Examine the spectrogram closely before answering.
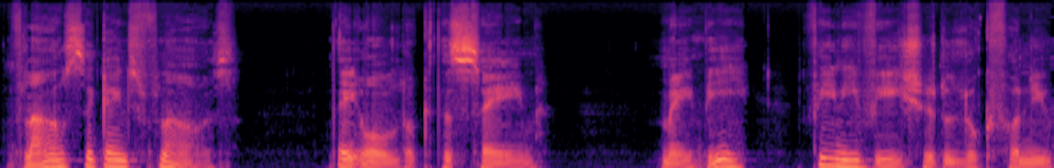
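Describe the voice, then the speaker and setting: Deep, slow, husky male storyteller. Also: darkish tone. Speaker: author reading own short stories. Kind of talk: scripted short story narration.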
